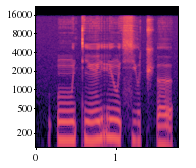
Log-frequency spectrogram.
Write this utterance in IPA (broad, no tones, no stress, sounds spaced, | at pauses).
ʔ ũ tʲ ẽ rʲ ũ sʲ o t͡ʃʼ ə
